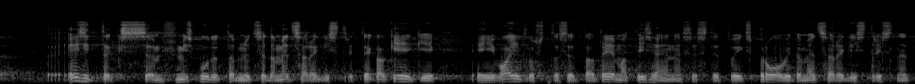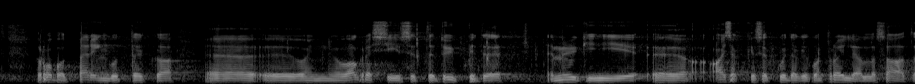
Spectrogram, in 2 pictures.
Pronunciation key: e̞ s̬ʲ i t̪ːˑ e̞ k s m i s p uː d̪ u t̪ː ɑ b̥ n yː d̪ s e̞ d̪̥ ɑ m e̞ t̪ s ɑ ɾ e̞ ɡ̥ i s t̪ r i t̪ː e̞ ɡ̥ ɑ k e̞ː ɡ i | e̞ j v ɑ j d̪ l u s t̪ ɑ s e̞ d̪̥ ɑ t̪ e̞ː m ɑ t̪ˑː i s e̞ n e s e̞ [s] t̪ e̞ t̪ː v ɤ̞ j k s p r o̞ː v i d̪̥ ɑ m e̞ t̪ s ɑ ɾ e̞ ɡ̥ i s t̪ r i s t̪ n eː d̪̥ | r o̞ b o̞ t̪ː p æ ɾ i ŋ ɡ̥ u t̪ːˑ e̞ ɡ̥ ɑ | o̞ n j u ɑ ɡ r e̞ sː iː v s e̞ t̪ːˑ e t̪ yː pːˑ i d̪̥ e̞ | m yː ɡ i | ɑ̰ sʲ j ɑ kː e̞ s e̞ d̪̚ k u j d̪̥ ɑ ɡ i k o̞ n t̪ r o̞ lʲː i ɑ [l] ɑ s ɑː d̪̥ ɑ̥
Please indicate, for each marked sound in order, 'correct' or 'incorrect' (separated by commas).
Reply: correct, incorrect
